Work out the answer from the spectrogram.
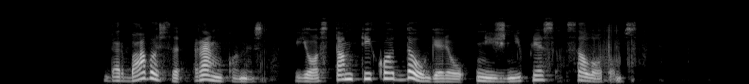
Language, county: Lithuanian, Vilnius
